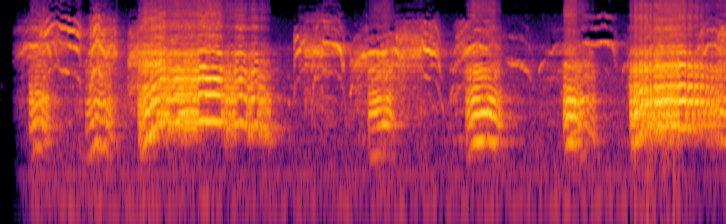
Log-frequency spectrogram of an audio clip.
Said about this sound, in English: So this call, it has squeals of chicks, but then the main call is the trumpet of the adult.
